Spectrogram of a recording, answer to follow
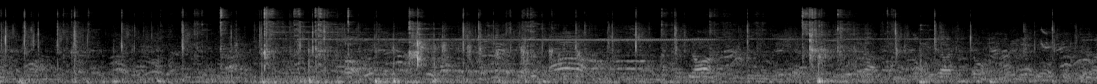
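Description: Voices of people in a fencing hall, with scattered sharp clicks and taps from blades and footwork on the floor, and a steady high electronic tone lasting a few seconds in the middle.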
